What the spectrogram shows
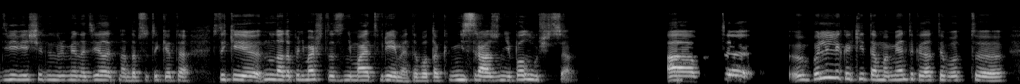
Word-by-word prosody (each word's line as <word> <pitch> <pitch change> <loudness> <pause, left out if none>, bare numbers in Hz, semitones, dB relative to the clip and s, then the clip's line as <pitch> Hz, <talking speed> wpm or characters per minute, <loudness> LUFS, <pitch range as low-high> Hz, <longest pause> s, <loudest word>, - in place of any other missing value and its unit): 2 215 +2 -2
вещи 215 +1 -1
одновременно 205 -2 -3
делать, 195 0 -1
надо 180 -1 -4
всё-таки 185 +1 -7
это 185 0 -4 0.2
всё-таки 215 -4 +2
ну 230 - 0
надо 205 -2 +3
понимать, 220 +1 0
что 220 -3 -4
занимает 195 0 0
время, 190 -5 +1
это 170 +4 -5
вот 170 0 -1
так 175 +2 -4
не 210 +1 +2
сразу 195 -2 +4
не 190 -2 -3
получится. 215 0 -2 0.9
А 195 +1 +8
вот, - - -5 0.9
э, - - -1
были 255 +8 +2
ли 310 - +2
какие-то 255 -4 -2
моменты, 210 +4 -1
когда 195 -3 +1
ты 205 +2 -3
вот, 195 +1 -6
э, 180 -2 +2
200 Hz, 190 wpm, -24 LUFS, 190-215 Hz, 0.9 s, А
